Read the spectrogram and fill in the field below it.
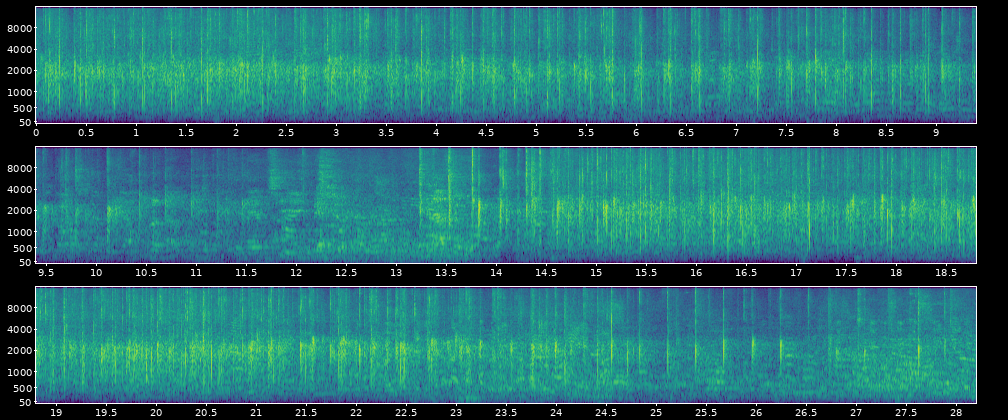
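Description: An audience claps and applauds loudly.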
